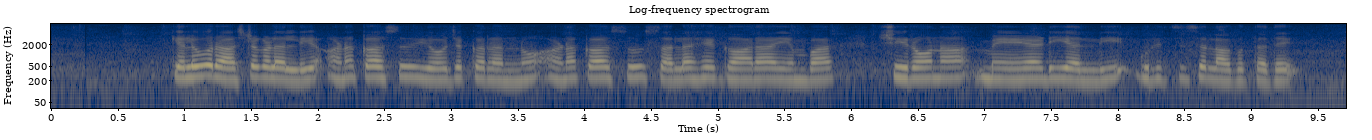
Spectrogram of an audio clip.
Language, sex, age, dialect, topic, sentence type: Kannada, female, 51-55, Mysore Kannada, banking, statement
